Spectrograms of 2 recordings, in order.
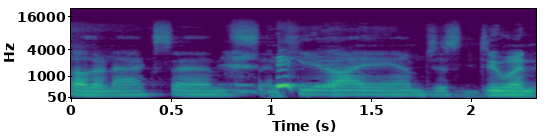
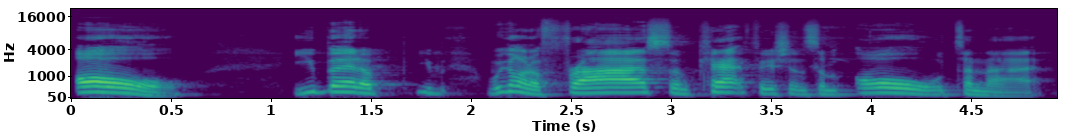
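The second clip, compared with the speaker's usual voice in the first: louder, higher, slow Southern drawl; mock Southern accent; 5 semitones higher, 8 dB louder than usual. Host riffing on a Southern supper, loud mock Southern drawl. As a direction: call it out like a Southern auntie.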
